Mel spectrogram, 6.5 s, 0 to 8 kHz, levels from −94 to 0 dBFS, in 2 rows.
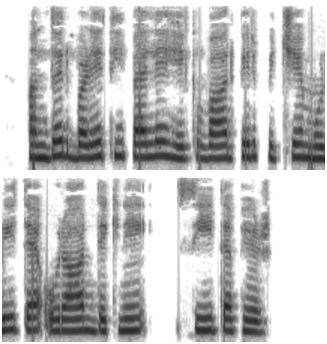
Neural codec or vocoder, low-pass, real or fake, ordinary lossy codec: none; 7.2 kHz; real; MP3, 64 kbps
